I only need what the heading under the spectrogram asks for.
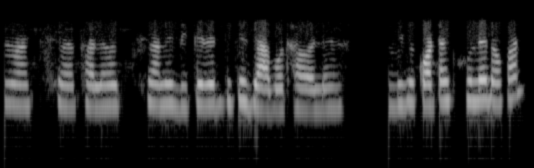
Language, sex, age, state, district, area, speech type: Bengali, female, 18-30, West Bengal, Bankura, rural, conversation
